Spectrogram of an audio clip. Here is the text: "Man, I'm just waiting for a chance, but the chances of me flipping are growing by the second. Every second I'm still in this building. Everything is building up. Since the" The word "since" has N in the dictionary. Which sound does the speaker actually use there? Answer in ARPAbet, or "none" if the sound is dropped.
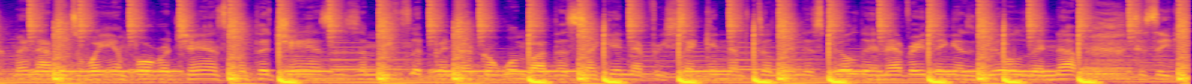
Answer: none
